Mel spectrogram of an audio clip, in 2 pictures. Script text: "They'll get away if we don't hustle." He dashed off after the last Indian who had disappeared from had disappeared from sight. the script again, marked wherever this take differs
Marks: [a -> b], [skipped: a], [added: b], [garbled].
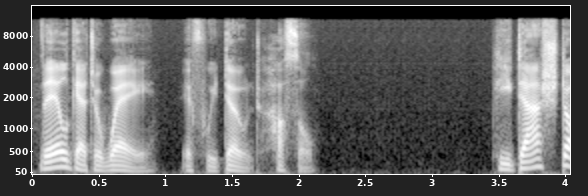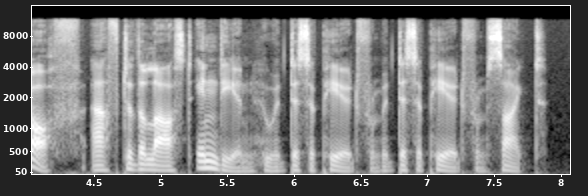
"They'll get away if we don't hustle." He dashed off after the last Indian who had disappeared from had disappeared from sight.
